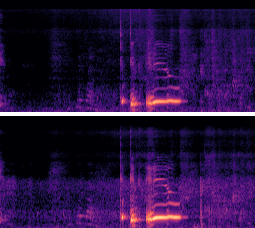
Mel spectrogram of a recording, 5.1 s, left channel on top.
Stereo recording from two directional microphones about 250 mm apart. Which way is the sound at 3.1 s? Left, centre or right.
Centre.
